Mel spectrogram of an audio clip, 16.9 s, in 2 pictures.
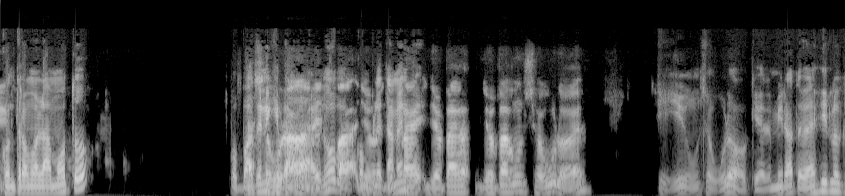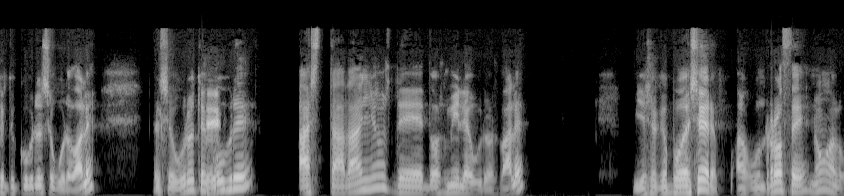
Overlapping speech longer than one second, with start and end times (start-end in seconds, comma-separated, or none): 2.4-4.3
